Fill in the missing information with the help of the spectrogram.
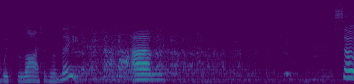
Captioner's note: audience laughs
